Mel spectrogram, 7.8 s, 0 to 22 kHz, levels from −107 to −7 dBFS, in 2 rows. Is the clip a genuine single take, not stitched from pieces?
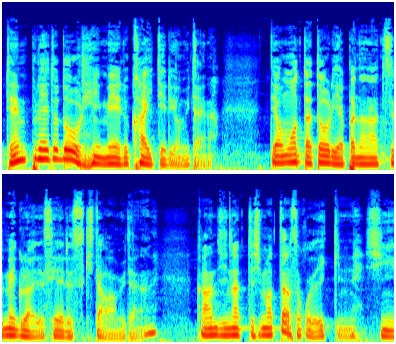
yes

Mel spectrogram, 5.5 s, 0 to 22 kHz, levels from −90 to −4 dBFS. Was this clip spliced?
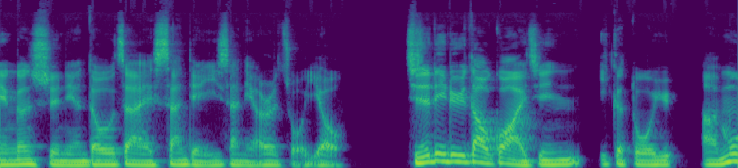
no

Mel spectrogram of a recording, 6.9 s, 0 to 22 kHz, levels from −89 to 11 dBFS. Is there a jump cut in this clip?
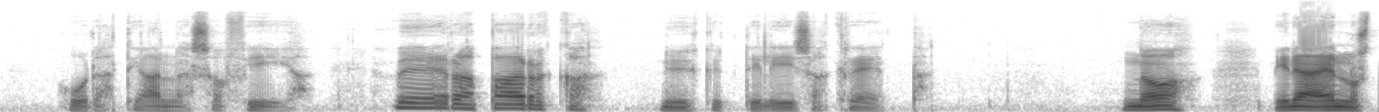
yes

